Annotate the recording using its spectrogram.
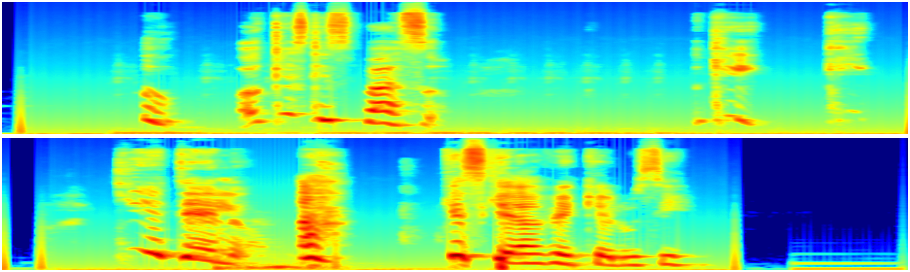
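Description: A young woman speaks urgently and with distress, close by.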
